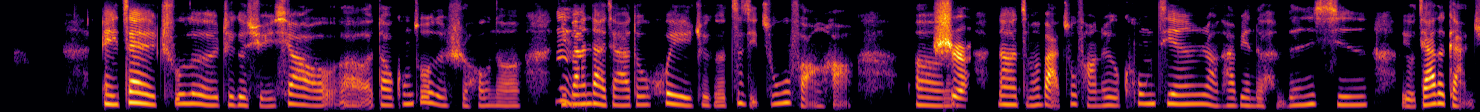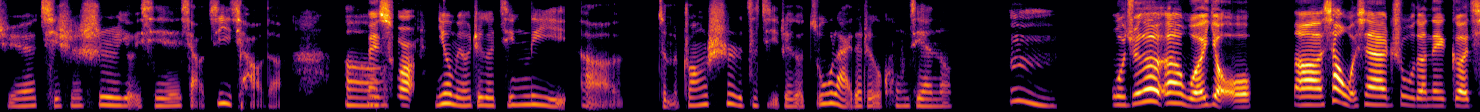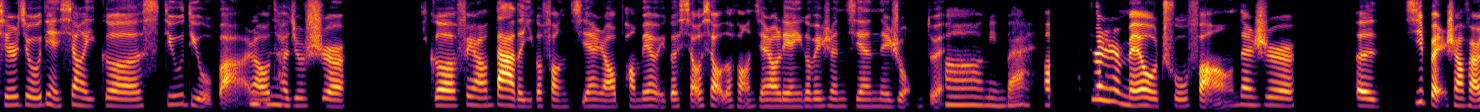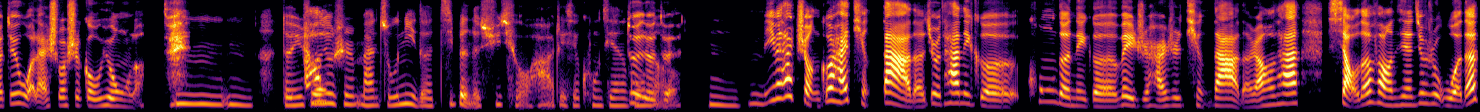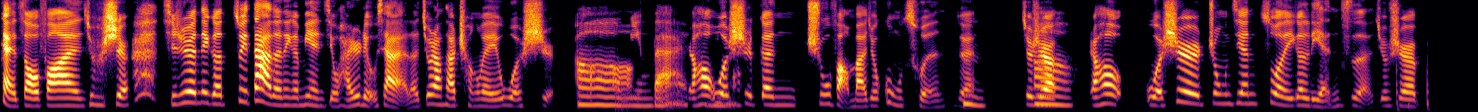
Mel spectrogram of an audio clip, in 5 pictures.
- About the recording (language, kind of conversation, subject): Chinese, podcast, 有哪些简单的方法能让租来的房子更有家的感觉？
- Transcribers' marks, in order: in English: "Studio"; laughing while speaking: "对"; laughing while speaking: "就是"; other background noise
